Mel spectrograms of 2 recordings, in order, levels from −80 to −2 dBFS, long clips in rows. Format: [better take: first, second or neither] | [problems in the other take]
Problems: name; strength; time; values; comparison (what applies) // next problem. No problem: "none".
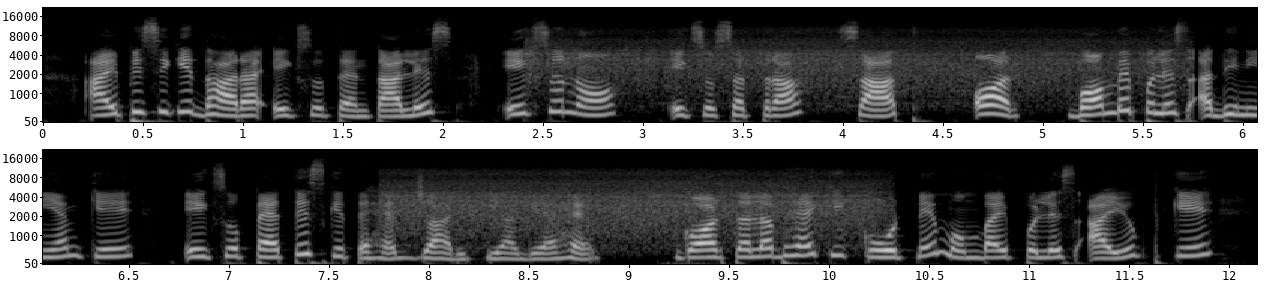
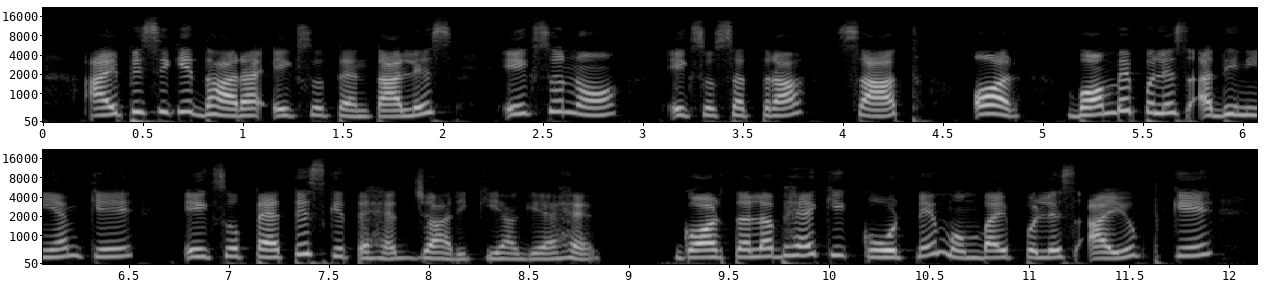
second | hiss; noticeable; from 2 to 6 s and from 8 to 10 s; 15 dB below the speech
